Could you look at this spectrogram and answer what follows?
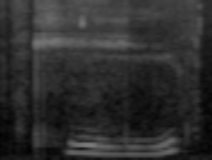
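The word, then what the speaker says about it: Quay: So this bag has a big Q on it, and it is from the Key Co-op. And this word, Q-U-A-Y, is pronounced key in Irish, and this bag is from a co-op in Cork City, Ireland.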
